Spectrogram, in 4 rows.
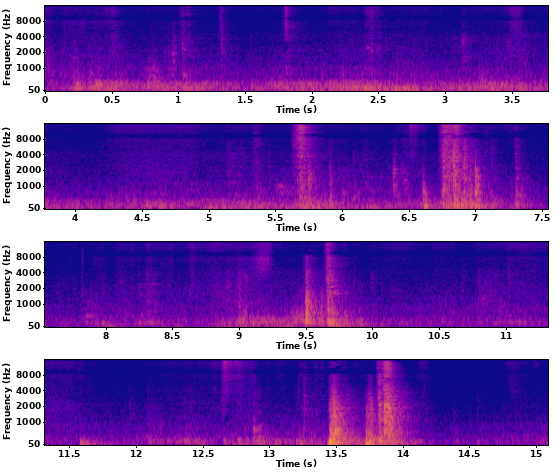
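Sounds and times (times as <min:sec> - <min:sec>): dishwasher knocking and clunking: 0:05.3 - 0:07.5, 0:09.4 - 0:10.0, 0:12.9 - 0:14.2.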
